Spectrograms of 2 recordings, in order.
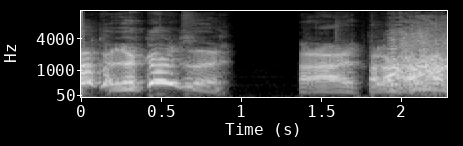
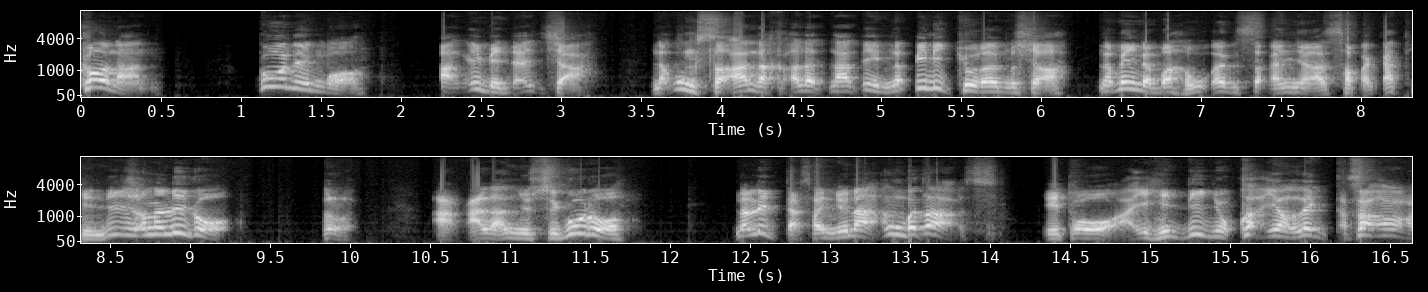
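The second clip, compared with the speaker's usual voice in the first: animated, low-pitched cartoon detective voice; 5 semitones lower than usual. Performing a cartoon character who names a suspect and tells Conan to collect evidence, in a cartoon character voice. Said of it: "Ikaw ay tinuturing na suspect".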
